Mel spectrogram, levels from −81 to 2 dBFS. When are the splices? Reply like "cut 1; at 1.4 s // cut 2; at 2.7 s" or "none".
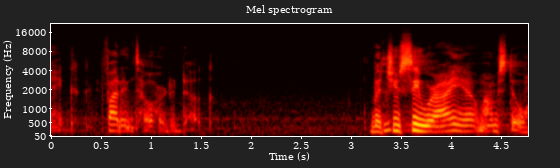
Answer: none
